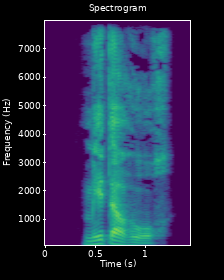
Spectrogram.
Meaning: metres-high
- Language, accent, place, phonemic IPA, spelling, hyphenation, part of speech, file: German, Germany, Berlin, /ˈmeːtɐˌhoːx/, meterhoch, me‧ter‧hoch, adjective, De-meterhoch.ogg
